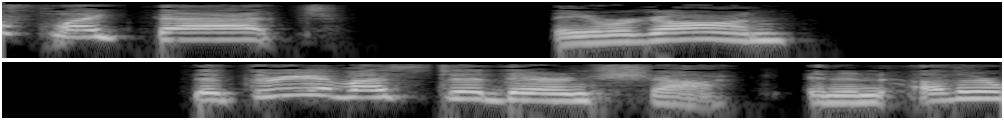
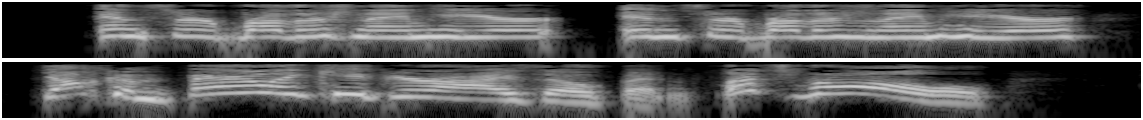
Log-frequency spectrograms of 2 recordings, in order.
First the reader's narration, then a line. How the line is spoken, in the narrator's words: Kelly, in all her gowned gorgeousness beside him with her hands on her hips, yelling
